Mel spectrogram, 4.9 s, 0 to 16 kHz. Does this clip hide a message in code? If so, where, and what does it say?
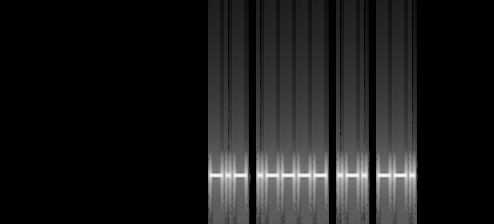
Yes: Morse code from 2.1 to 4.1 s, heard as a keyed tone, about 28 wpm, 700 Hz. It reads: K1RG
